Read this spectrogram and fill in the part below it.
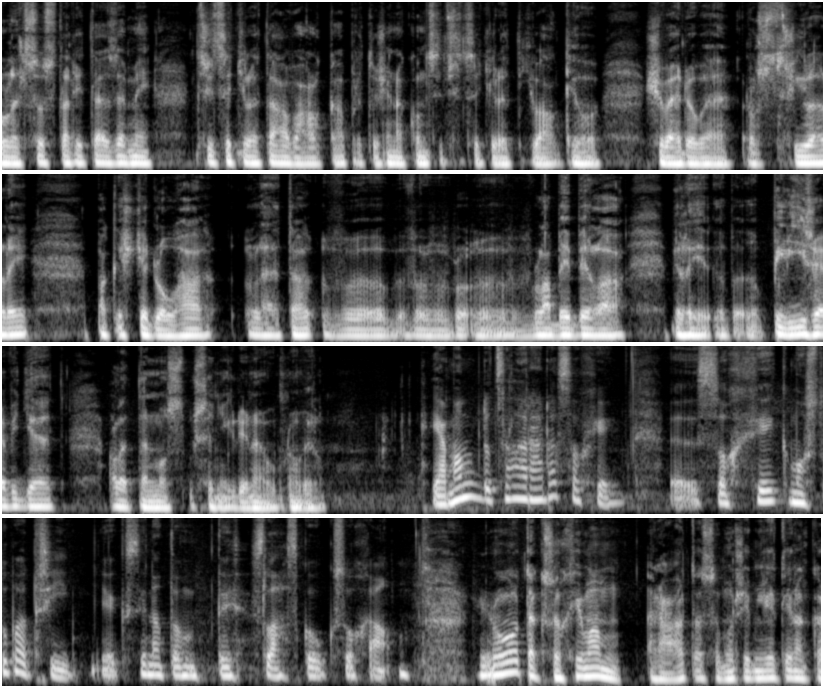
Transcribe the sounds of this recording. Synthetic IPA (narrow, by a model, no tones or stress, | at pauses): lɛsost̪adɪt̪ɛːzɛmɪt̪r̝̥ɪt͡sɛcɪlɛt̪aːvaːlkapɾot̪o̞ʒɛnako̞ntt͡sɪ̥t̪r̝̥ɪ̥t͡sɛcɪlɛt̪iːva̰ːlkɪɦo̞ʃvɛːdo̞vɛːɾo̞st̪r̝̥iːlɛlɪpakjɛʃcɛdlo̞wɦaː | lɛːt̪a | vlabɪbɪlabɪlɪpɪliːr̝ɛvɪɟɛt̪ʔalɛt̪ɛnmo̞st̪ʔuʃsɛɲɪ̰ɡdɪnɛ̰obno̰vɪ̰l | jaːmaːmdot͡sɛlaɾaːdasoxɪ | soxɪkmost̪upat̪r̝̥iːja̰ksɪnat̪o̞mt̪ɪslaːskowksoxa̰ːmnot̪aksoxɪmaːmɾaːt̪asamo̞r̝ɛjmɲɛʒɛt̪ɪnak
